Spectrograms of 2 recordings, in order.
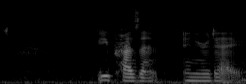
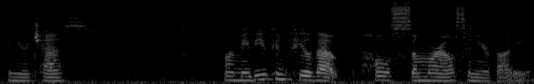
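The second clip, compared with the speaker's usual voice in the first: calm, softened meditation voice with long pauses; unhurried, even, soothing meditation guide; guided meditation; 6 dB quieter than usual. Acted. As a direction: guide them gently through breath and body, leaving space between phrases.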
